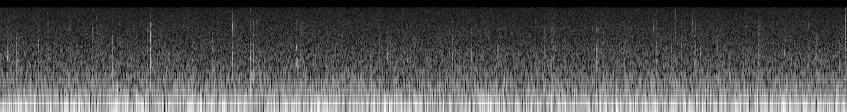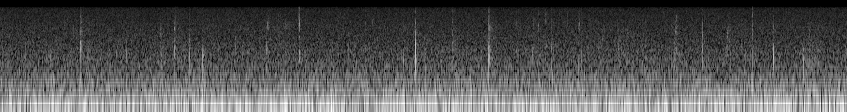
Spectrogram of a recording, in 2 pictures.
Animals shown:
forest ambience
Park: Acadia National Park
